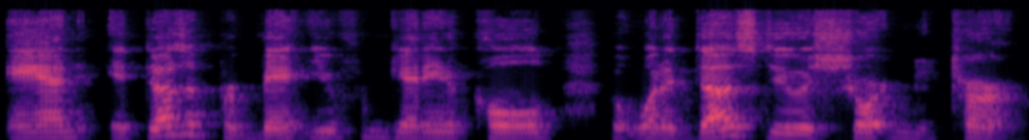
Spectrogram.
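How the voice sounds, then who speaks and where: A middle-aged show regular with a fairly high, fairly bright voice talks at a moderate pace, sounding slightly nasal from a cold. He chats casually about health supplements in a rambling, folksy, self-deprecating way.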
